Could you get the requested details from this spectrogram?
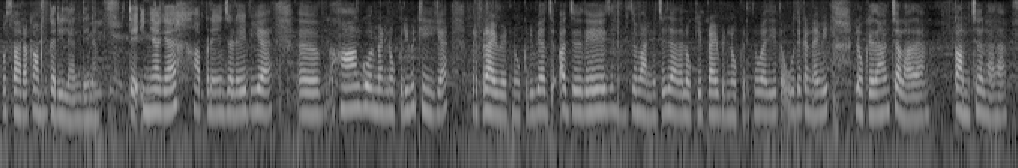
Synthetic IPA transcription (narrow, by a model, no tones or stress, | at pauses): oːsaːɾaːkəmkəɾiːlɛ̃ːnd̪eːnaːt̪eːʔɪjãːɡɛːaːpɳeːd͡ʒəɽeːbiːɛː | hãːɡɔːɾmɛ̃ːɳʈnɔːkɾiːbiːʈʰiːkɛː | pəɾpɾaːɪʋeːʈnoːkɾiːʋiːəd͡ʒəd͡ʒd̪eːzəmaːneːt͡ʃəzjaːd̪aːloːkeːpɾaːɪʋeːʈnoːkɾiːt̪ʰõːʋɛːd̪iːɛːt̪ã̰ːoːd̪eːkənːẽːʋiːloːkẽːd̪ãːt͡ʃəlaːd̪aːɛ | kəmt͡ʃəlaːd̪aː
